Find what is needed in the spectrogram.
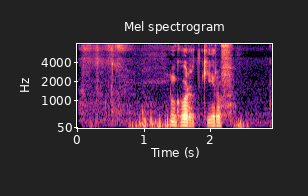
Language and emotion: Russian, neutral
